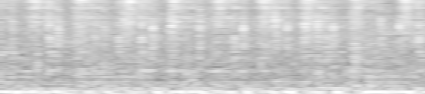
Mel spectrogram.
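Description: Live band music heard from within the crowd: a drum kit keeping a steady beat over a heavy, booming bass line.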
